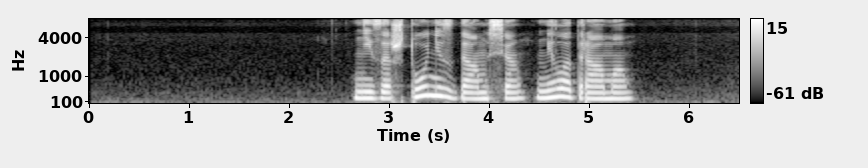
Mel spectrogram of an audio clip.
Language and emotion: Russian, neutral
